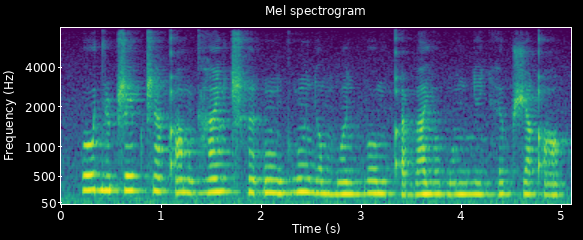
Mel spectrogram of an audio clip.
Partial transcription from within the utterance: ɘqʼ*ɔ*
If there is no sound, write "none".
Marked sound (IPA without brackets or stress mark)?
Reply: ɔ̃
